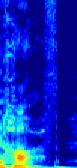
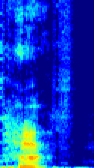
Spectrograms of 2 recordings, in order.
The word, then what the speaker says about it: Hath: planned to go see Hoth because sort of the stars aligned. Well, let me go ahead and say I've been mispronouncing Hath wrong. It's not Hoth, it's Hath. I'll get to that in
